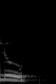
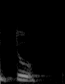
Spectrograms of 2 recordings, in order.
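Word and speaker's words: Lou: Entre cielo e lu. E lu. Porque todo mundo candole di entre cielo e tú. No, é e lu, que é o nome da muller do protagonista.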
